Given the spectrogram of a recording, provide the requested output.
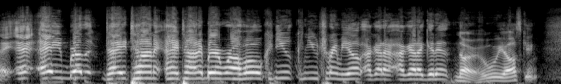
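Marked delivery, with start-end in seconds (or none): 0.0-4.6 very high-pitched, small tiny-guy voice. Answering a chat request to do a Tiny Bryce Mitchell impression. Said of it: "Can you do an impression of Tiny Bryce Mitchell?".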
